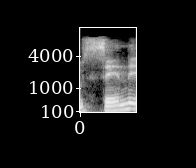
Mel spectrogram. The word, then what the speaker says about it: Cyn: Like, your book is definitely more, I'm trying to be vague here, but the reveal of who Sin is, I'm saying that right, like C-Y-N? – Yeah.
